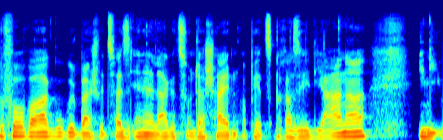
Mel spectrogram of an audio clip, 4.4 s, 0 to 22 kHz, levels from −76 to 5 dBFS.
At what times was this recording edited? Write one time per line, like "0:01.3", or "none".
0:01.3
0:02.7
